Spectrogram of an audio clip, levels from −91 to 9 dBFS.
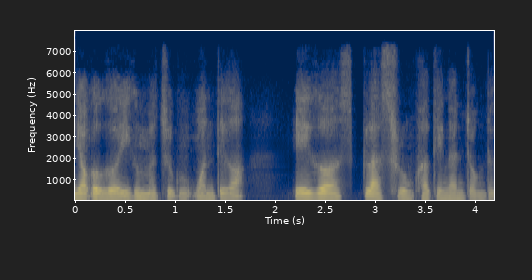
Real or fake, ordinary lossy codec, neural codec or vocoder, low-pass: fake; none; codec, 24 kHz, 0.5 kbps, DualCodec; 7.2 kHz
